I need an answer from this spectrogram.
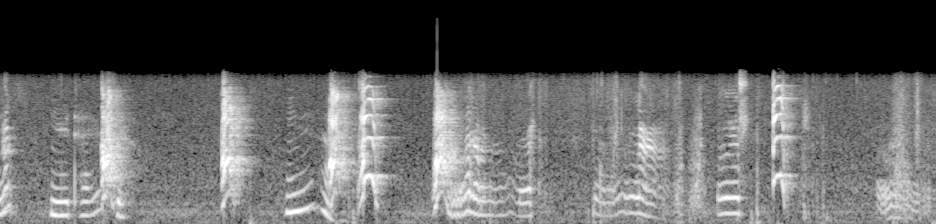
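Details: Tired, slightly grumpy pet dog named Petal making noises before a nap: a run of wavering, harmonic grumbles and whiny yowls in bursts every second or so, some sliding downward, with faint background sounds between.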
